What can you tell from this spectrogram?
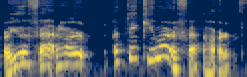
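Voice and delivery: put-on high, soft baby talk to a pendant. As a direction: coo to the heart like a pet. Cooing to a pendant.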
